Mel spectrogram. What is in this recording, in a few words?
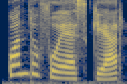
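Spanish, female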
